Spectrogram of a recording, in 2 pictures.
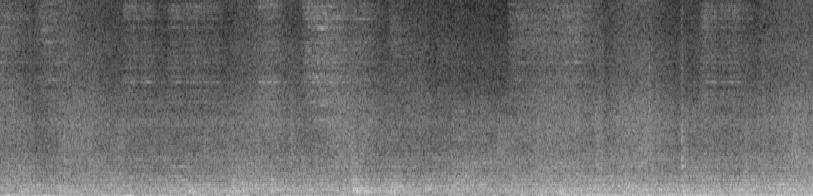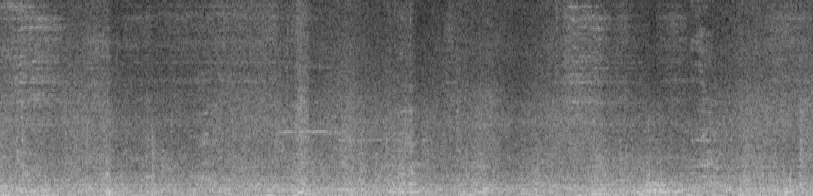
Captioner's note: engine Revving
